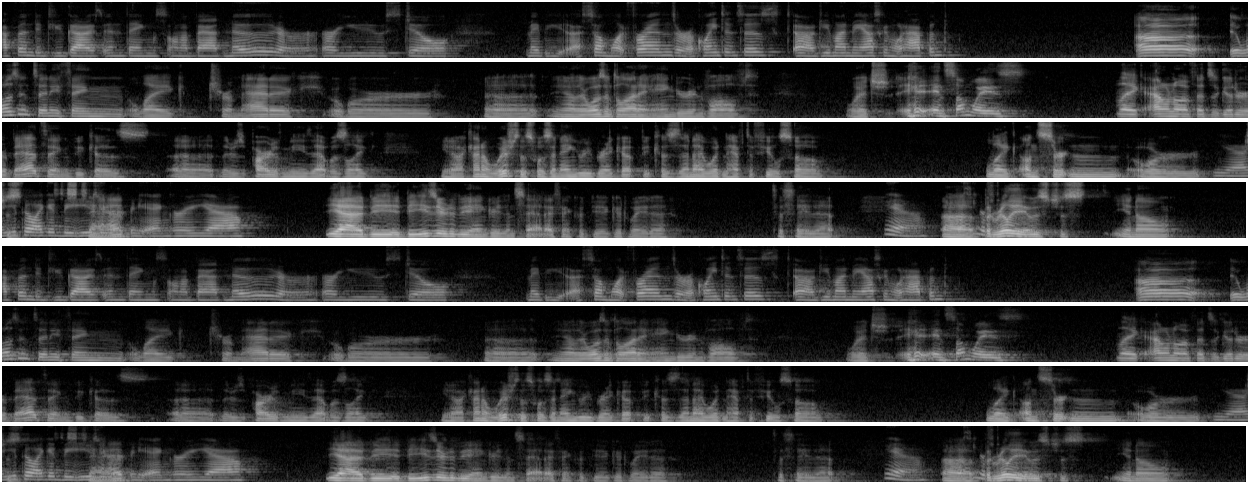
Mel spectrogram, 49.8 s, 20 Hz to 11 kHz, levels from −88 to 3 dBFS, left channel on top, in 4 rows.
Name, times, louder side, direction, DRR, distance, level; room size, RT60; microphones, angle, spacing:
voice 1, 0.0-4.5 5.2-9.4 37.0-39.8 46.2-46.6 46.9-47.2, left 2 dB, 20° left, 1.0 m, -37 dB
voice 2, 11.3-12.0 12.3-14.2 14.5-16.8 17.3-20.0 20.9-22.7 23.6-28.6 29.3-33.1 34.8-36.9 37.3-37.6 38.0-38.7 40.6-44.0 45.1-45.7 46.8-48.2 48.5-49.1, left 3 dB, 75° left, 1.1 m, -32 dB
30.0 x 25.0 x 7.4 m
head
